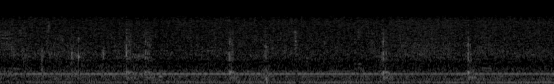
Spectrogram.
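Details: Steady broadband hiss with a faint constant hum and scattered soft ticks, like light drips; no animal calls stand out.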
